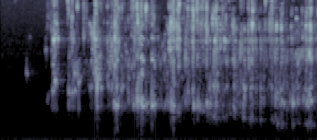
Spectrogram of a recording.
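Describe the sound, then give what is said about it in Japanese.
A drink is poured into a glass as a faint, continuous splashing trickle with small gurgles and drips. It starts briefly and keeps a fairly even flow. “今注ぐね”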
